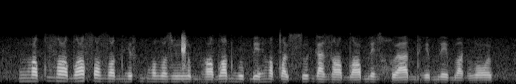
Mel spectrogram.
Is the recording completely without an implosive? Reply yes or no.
no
